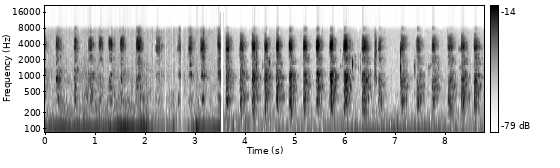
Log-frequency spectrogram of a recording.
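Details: A pair of courting European hedgehogs at night beside a house, trail camera, June 2023: a steady stream of sharp breathy puffs, roughly four per second, with a low electrical hum under the first few seconds.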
